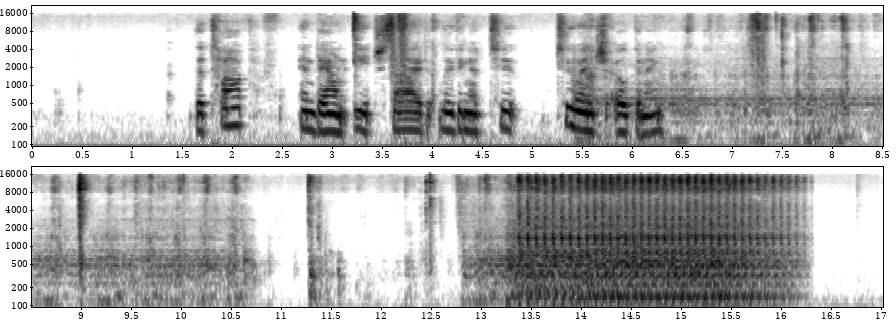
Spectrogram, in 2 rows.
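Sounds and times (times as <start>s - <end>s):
sewing machine stitching: 5.6s - 10.8s, 12.8s - 16.4s.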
